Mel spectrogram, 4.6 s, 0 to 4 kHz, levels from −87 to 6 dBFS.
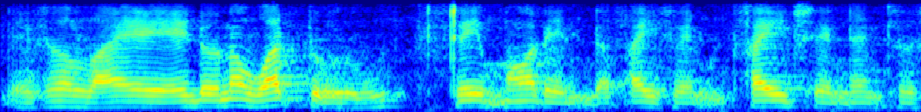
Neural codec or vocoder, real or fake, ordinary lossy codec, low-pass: codec, 16 kHz, 2 kbps, FunCodec, trained on LibriTTS, 25 frames a second; fake; Opus, 32 kbps; 3.6 kHz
